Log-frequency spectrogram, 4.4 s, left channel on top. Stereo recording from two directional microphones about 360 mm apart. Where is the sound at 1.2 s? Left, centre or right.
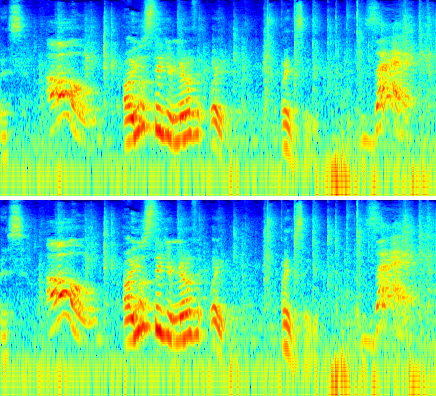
Centre.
